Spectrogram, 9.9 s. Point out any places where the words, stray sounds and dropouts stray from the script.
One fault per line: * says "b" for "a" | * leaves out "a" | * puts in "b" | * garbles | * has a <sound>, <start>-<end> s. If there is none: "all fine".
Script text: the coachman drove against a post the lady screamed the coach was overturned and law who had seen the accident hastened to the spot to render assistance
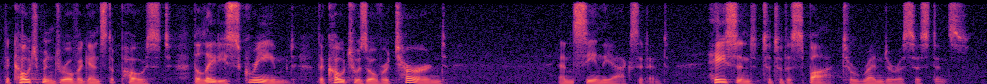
* leaves out "law who had"
* puts in "to"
